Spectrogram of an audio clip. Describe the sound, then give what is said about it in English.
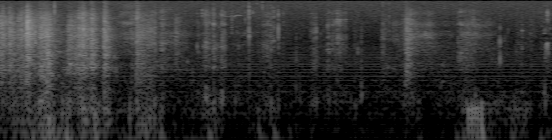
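A crisp bite into a Nestle Crunch chocolate bar from a kids' fundraiser, followed by several seconds of loud crunching and chewing with irregular crackly snaps, no voices. “This is a Nestle Crunch, but it is good.”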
